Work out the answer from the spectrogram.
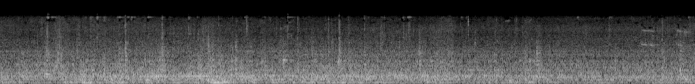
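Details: Steady engine rumble from a safari vehicle at sunrise, with broad road and wind noise throughout and no animal voices.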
